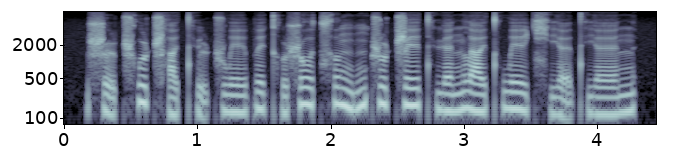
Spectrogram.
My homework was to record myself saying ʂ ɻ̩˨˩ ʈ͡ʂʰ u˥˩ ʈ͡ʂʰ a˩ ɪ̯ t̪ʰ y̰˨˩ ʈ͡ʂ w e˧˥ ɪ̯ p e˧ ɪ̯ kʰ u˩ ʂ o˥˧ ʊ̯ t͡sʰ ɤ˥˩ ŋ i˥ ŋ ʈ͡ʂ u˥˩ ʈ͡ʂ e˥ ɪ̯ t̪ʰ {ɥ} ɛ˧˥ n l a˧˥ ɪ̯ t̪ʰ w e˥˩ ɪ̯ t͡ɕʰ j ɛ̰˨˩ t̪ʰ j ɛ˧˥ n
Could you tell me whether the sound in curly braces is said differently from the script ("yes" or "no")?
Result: no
